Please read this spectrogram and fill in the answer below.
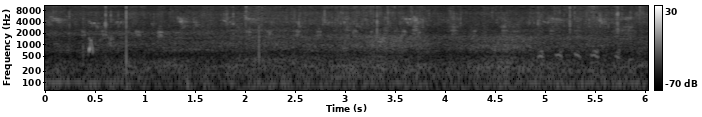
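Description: Muscovy ducks grazing, giving a short run of soft little calls around five seconds in, amid scattered faint chirps. Two sharp clicks, the first the loudest sound, come about half a second and just under a second in.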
